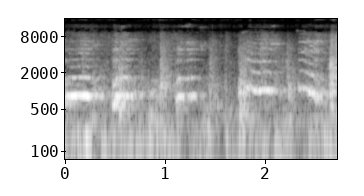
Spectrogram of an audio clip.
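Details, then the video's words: American Bully puppy from a litter of ten, the one that howls and cries a lot, being washed indoors in Houston, Texas: high, tonal whimpering whines that bend up and down, several short cries in quick succession. "So it's one dog in there that howls a lot, cries a lot, all of that."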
